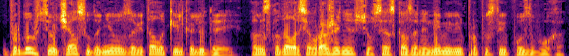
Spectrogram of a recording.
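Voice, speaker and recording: A man narrating an audiobook in a steady, measured reading. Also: medium pitch, no room sound. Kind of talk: scripted narration.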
